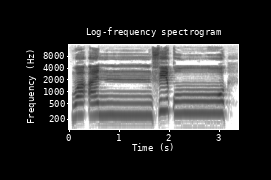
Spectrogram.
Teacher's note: ان اللہ مع المتقین وَأَنفِقُوا وَأَنفِقُوا، دیکھیں وَأَنفِقُوا، یہاں پر نون ساکن ہے اور نون ساکن کے بعد فا آ رہا ہے، تو یہاں پہ ایک فا شفی ہو رہا ہے، ہم نون ساکن کی آواز کو ناک میں چھپائیں گے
